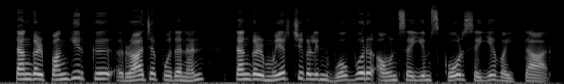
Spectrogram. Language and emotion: Tamil, neutral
